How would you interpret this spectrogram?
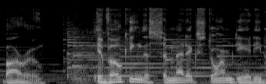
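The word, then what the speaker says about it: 原: Some place names in Kyushu are written har but pronounced baru evoking the cemetic storm deity Bale and the Mesopotamian sea god Deeon names that sound like dragon.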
